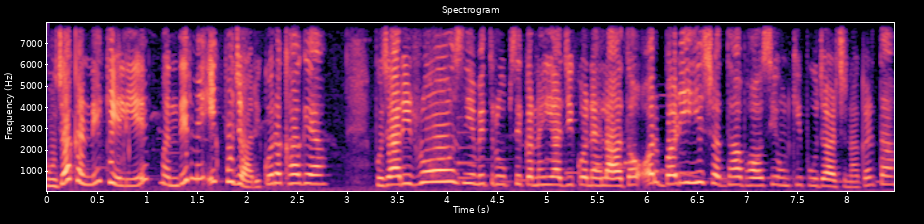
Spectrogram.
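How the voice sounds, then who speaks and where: Against clear background noise, a woman with an extremely high pitch talks at a fairly quick pace with lively intonation. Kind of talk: devotional storytelling. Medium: read story.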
